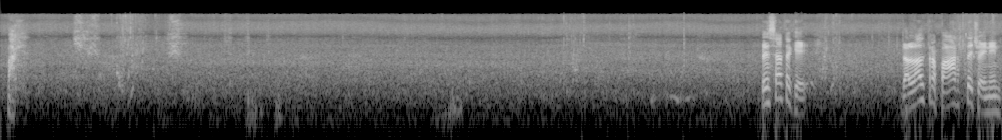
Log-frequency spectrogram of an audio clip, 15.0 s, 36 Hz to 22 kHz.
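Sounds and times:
water flowing in a ditch: 0.0 - 15.0
fish splashing at surface: 1.4 - 2.8, 8.4 - 8.9, 12.2 - 13.5.

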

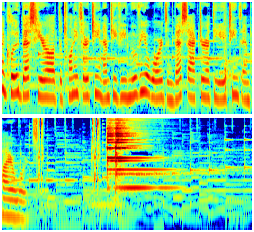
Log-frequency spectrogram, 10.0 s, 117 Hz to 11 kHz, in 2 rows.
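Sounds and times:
notification bell chime: 7.1 - 8.6.

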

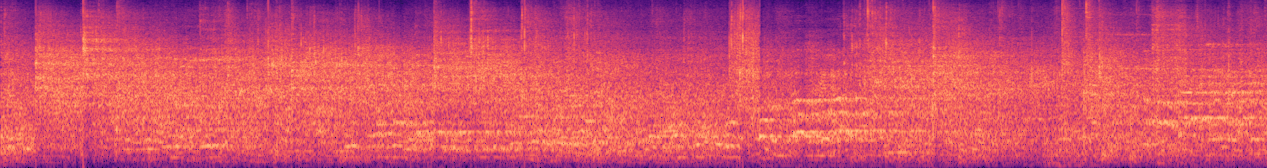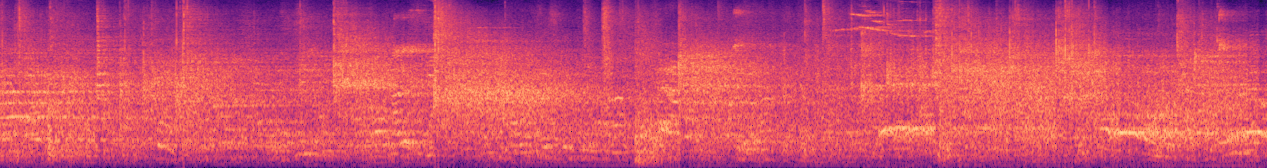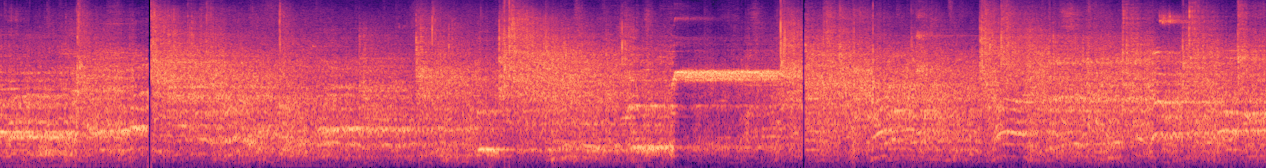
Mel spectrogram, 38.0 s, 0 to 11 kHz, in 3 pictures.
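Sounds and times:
hockey sticks cracking against ball: 0.0 - 6.2, 7.2 - 7.6, 8.4 - 14.9, 15.6 - 25.4, 26.0 - 31.9, 33.1 - 38.0
players shouting: 0.0 - 38.0
referee's whistle: 32.0 - 33.2.

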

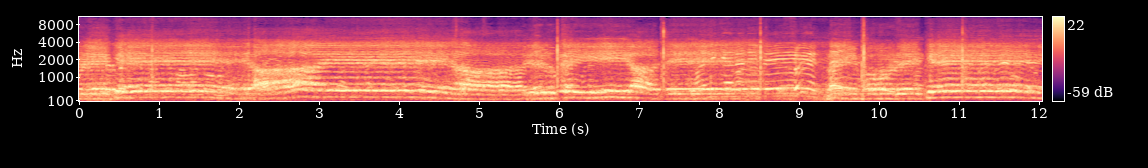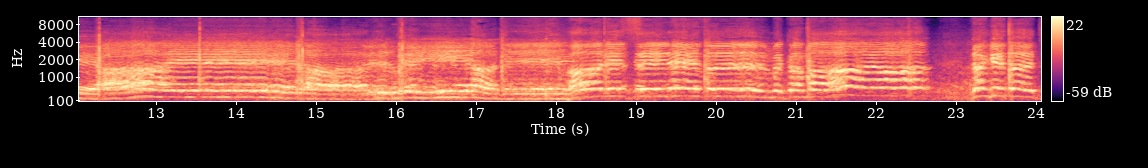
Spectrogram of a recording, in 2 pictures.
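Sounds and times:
men reciting a lament together: 0.0 - 24.0
hands slapping chests: 5.9 - 6.2, 7.2 - 7.5, 11.0 - 11.2, 14.7 - 15.0.

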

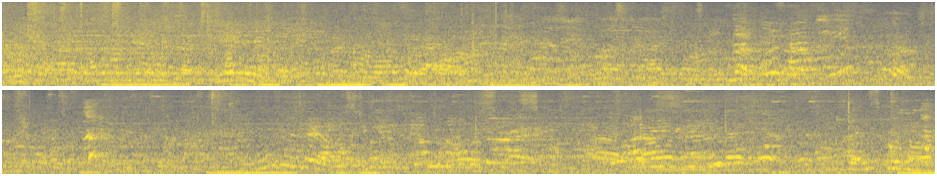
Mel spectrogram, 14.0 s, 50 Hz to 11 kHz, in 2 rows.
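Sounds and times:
people talking nearby: 0.0 - 14.0.

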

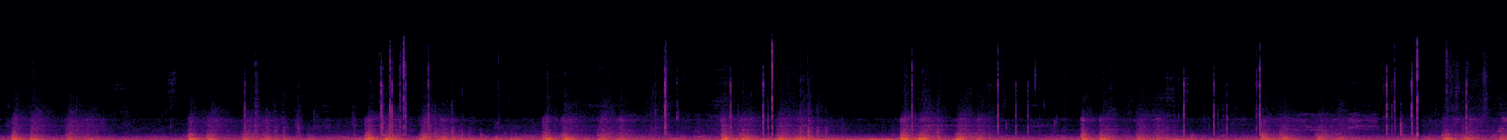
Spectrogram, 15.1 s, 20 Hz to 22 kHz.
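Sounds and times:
train rumbling on rails: 0.0 - 15.0
wheel clacks over rail joints: 1.9 - 15.0.

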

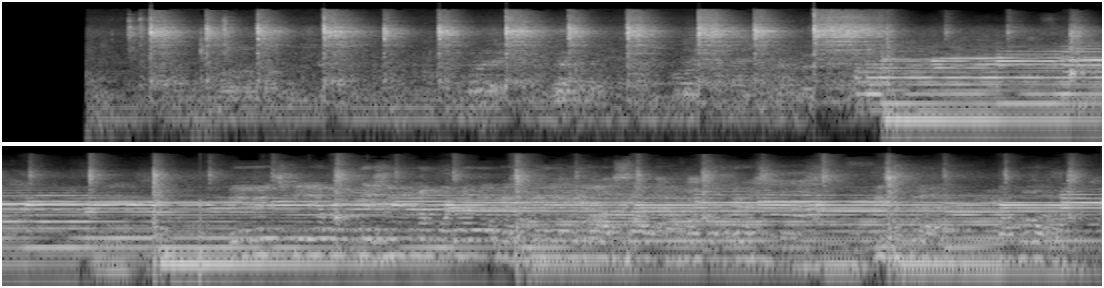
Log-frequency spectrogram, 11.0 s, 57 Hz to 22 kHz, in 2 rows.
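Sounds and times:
live rock band playing: 0.4 - 11.0
held low guitar note: 4.2 - 11.0.

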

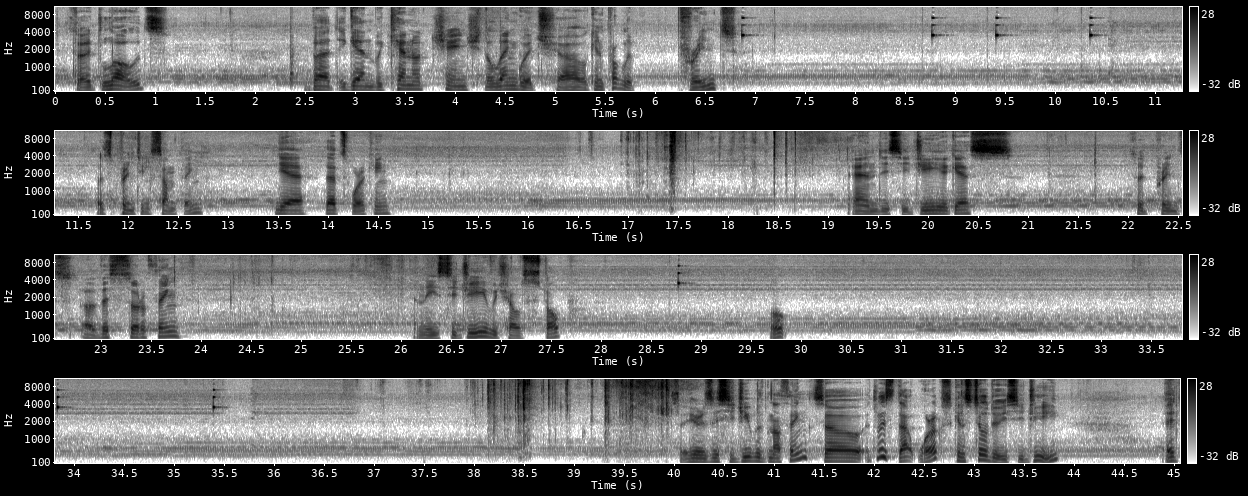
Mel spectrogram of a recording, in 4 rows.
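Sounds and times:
thermal printer whine: 0.0 - 45.0
paper crackling: 16.6 - 19.2, 37.1 - 40.2
paper strip tearing: 37.9 - 40.1.

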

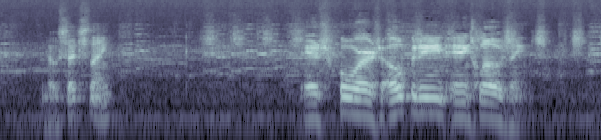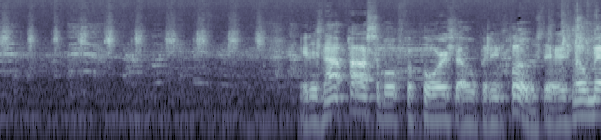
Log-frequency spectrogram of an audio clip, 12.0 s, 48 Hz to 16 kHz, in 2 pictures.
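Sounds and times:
razor scraping stubble: 2.0 - 3.4, 5.3 - 8.9.

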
